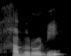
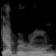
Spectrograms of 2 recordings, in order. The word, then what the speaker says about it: Gaborone: the beautiful city of Gaborone. Most folks like to say Gaborone. It is not Gaborone, it is Gaborone. It's not difficult to pronounce at all, where it is still a little bit cold.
